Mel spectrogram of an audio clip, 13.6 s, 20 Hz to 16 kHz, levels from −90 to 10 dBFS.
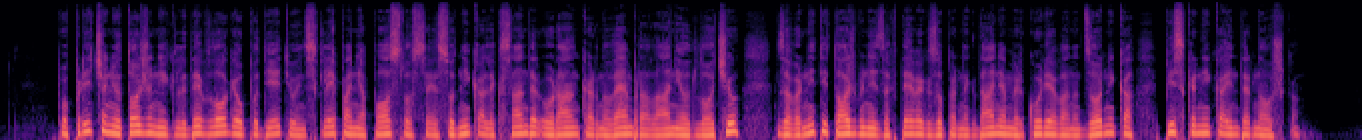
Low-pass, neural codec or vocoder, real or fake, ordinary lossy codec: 14.4 kHz; none; real; AAC, 64 kbps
